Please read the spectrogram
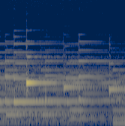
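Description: Solo piano music: slow chords and melody notes held and ringing, with new notes struck every half second or so.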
